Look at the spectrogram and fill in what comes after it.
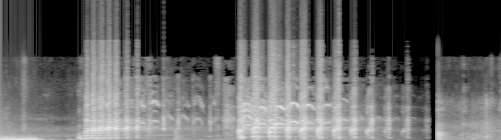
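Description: A loud, deep boom right at the start, then two runs of high-pitched laughter in quick rapid pulses, the second run about three and a half seconds in.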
